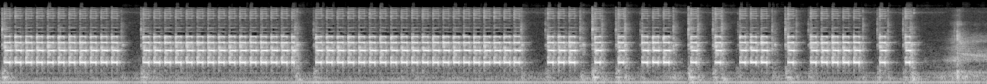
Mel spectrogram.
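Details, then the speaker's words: Bug with the dot stabilizer on: crisp, evenly spaced high beeps in quick runs of dots with clean starts and stops; judged to sound much better with the stabilizer than without. "So there you have it, the sound of a dot stabilizer, the sound of a bug. In my humble opinion, it sounds much better with a dot stabilizer on it."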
